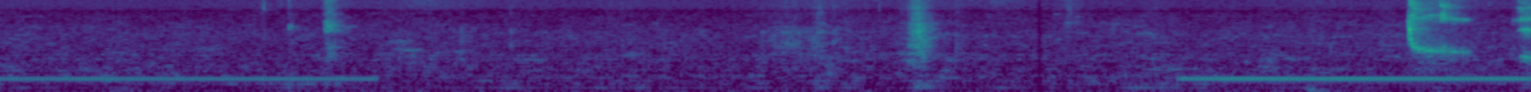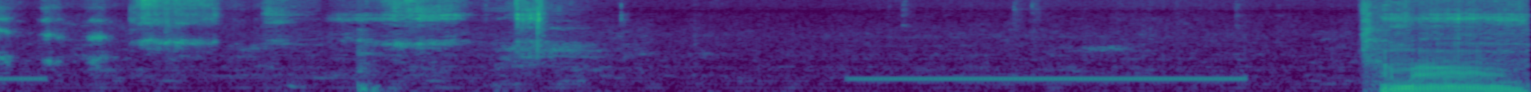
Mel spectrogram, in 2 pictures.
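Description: A phone call to a seller rings out as three long, evenly spaced ringback tones with quiet gaps holding faint clicks and rustles, then a sudden loud burst of sound ends it.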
